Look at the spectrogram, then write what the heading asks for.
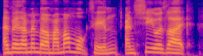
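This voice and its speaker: A woman's voice: medium pitch, steady tone, fast, fairly bright tone, clean tone, no echo, clean studio sound. A young woman, a podcast guest telling a birth story in casual chat and acting out other people's voices.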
